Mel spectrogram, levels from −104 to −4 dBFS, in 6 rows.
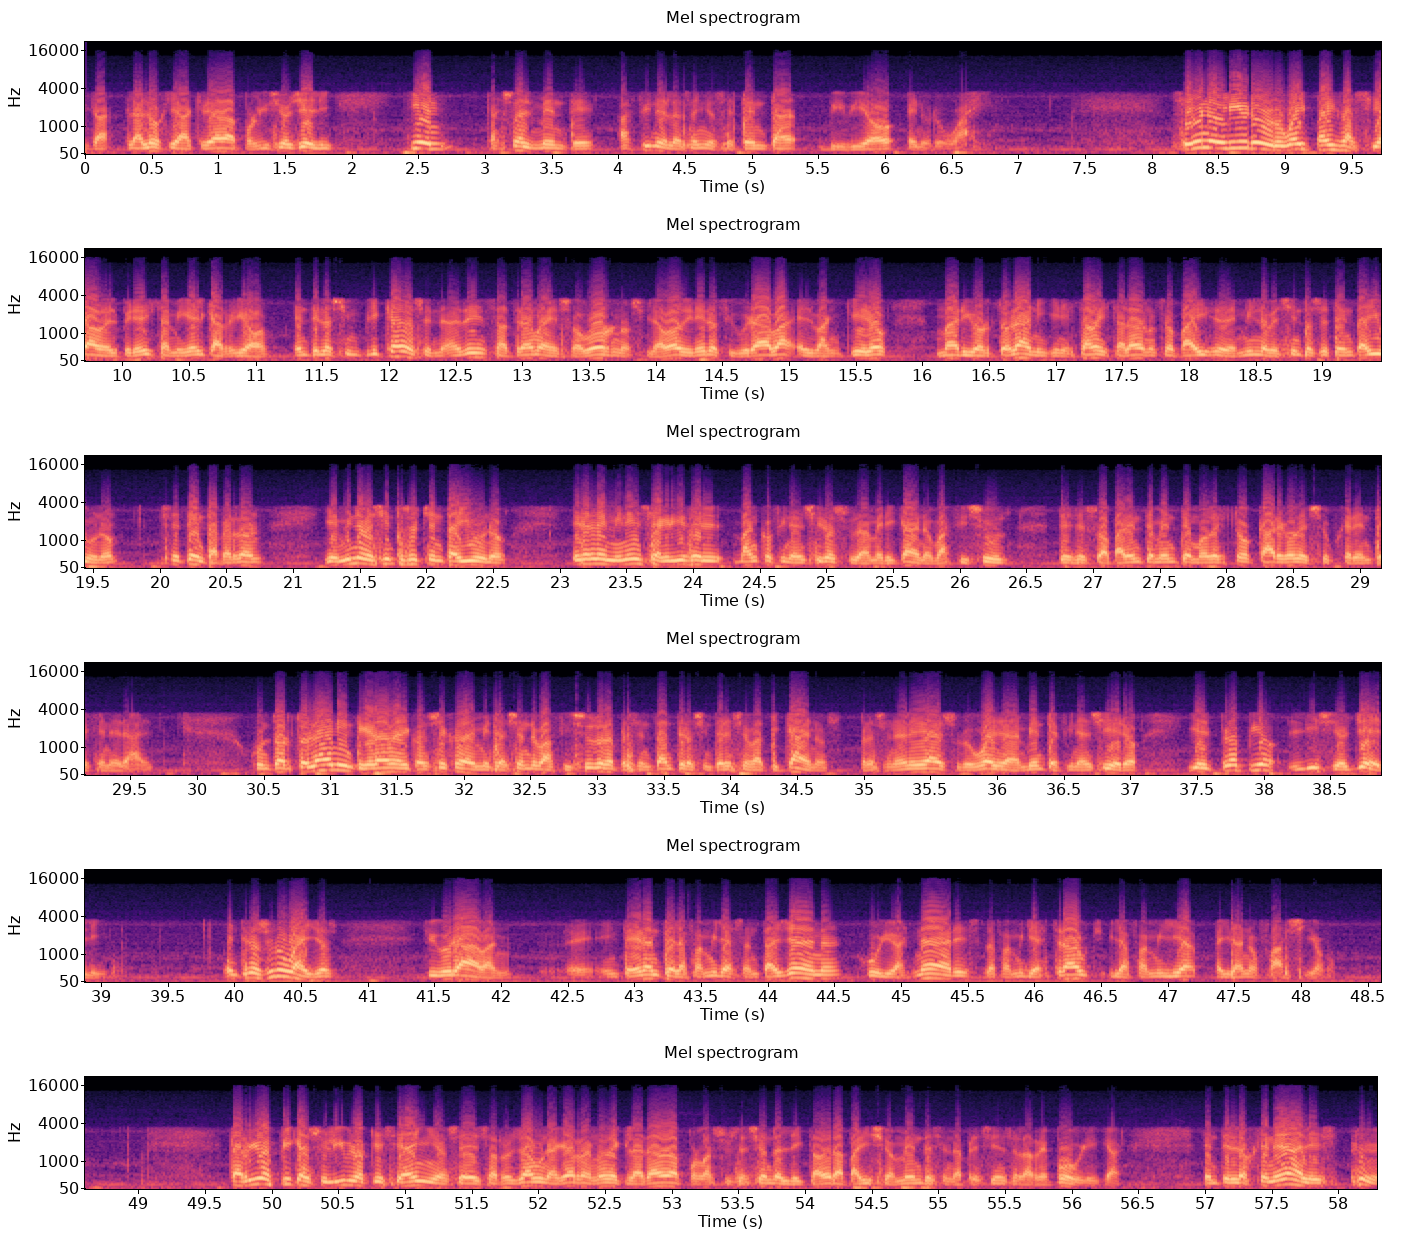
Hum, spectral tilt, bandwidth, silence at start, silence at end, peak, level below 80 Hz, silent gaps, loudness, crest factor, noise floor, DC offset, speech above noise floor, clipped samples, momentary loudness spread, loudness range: none; -6.5 dB/octave; 10.5 kHz; 0 s; 0 s; -8 dBFS; -40 dBFS; none; -19 LUFS; 12 dB; -44 dBFS; under 0.1%; 26 dB; under 0.1%; 10 LU; 4 LU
